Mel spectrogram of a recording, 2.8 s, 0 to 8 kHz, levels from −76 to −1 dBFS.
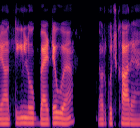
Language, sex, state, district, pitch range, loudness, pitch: Hindi, male, Chhattisgarh, Bilaspur, 110-125 Hz, -20 LUFS, 115 Hz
